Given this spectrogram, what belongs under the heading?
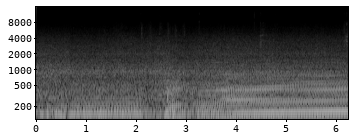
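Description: A Ford Mustang Dark Horse engine accelerates under a little throttle, a loud, steady low growl that climbs and holds a droning tone toward the end.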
